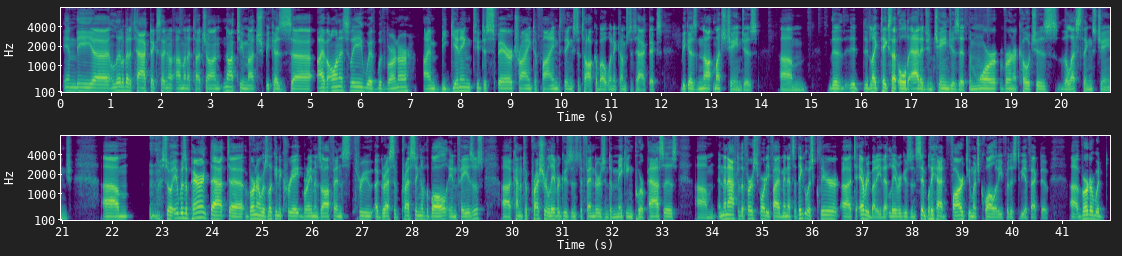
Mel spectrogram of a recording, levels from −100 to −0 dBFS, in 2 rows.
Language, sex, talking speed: English, male, 180 wpm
